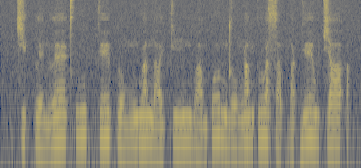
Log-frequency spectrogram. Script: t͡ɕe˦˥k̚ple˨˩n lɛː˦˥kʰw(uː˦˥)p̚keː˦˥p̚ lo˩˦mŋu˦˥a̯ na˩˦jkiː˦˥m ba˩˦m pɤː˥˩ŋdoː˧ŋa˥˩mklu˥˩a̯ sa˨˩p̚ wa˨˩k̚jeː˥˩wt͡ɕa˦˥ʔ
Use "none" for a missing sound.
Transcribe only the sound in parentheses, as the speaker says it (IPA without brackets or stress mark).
uː˦˥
